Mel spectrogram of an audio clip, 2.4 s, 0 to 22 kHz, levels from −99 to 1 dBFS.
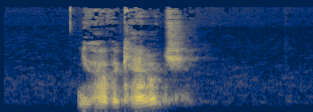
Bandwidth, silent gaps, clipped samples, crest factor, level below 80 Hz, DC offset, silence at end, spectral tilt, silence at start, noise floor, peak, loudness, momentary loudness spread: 17 kHz; none; under 0.1%; 20 dB; -72 dBFS; under 0.1%; 0.95 s; -0.5 dB/octave; 0.6 s; -70 dBFS; -2 dBFS; -20 LUFS; 13 LU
